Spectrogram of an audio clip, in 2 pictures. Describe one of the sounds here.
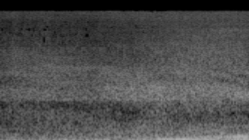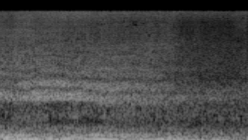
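A car drives past on a nearby road, rising and then fading.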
